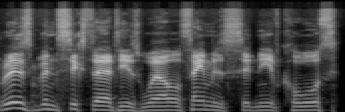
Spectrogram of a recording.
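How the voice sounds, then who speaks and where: A man's voice: mid-range voice, a little slow, bright, forceful tone, no room sound, studio quality. A man hosting a casual show, rambling playfully with jokey asides about times and weather. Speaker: show host. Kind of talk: casual live show chat. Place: Northern Virginia.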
